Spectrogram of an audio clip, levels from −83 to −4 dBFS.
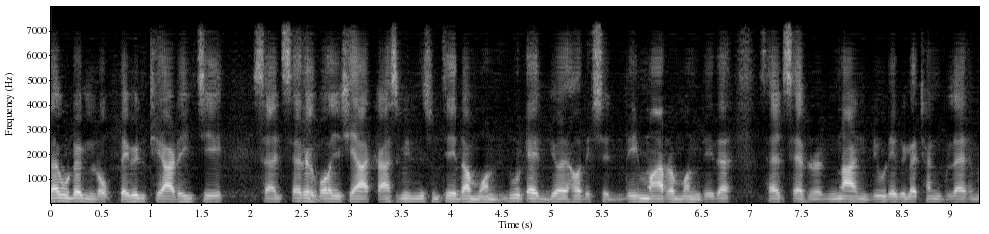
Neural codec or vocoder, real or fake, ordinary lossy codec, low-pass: codec, 16 kHz, about 1 kbps, DyCAST, with the encoder's durations; fake; none; 7.2 kHz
